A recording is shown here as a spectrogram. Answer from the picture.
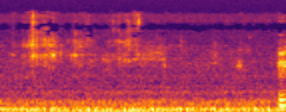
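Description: Steady low rumble of a vehicle engine idling, heard from inside the cab, with faint chewing as a french fry is eaten.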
